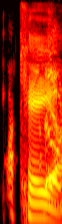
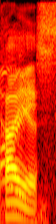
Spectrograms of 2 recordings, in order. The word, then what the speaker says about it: Caius: Zero Lancer on Twitch says it is pronounced Chaos. No, he says Caius. Sorry. Caius.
